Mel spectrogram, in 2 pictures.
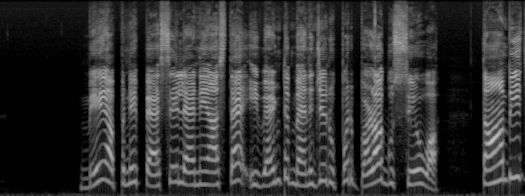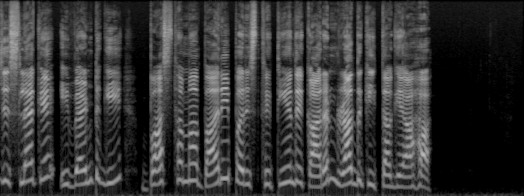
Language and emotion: Dogri, angry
